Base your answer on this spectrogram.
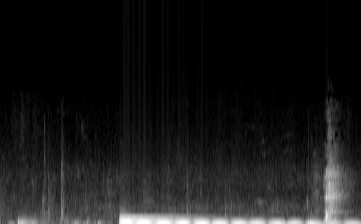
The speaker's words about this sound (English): The bell first.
